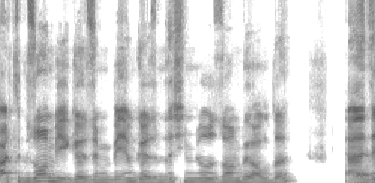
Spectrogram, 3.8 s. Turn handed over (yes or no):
no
